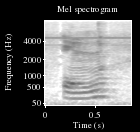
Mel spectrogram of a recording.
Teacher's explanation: O-N-G, Ong, resonates up in the sinus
